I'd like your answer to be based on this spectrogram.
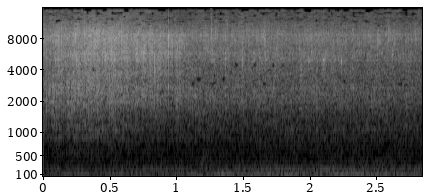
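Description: Fish coated in salt and turmeric fries in a kadai with about two tablespoons of oil. A steady, bright sizzle sounds close and constant, with no talking.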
